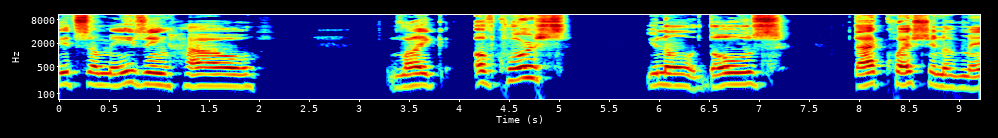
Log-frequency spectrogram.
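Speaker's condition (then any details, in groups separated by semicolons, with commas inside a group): Cerebral palsy, mixed, mild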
